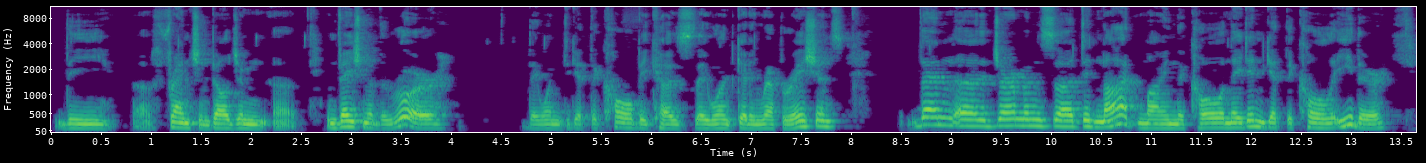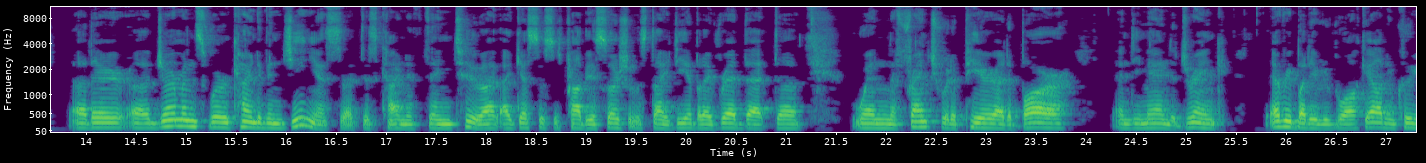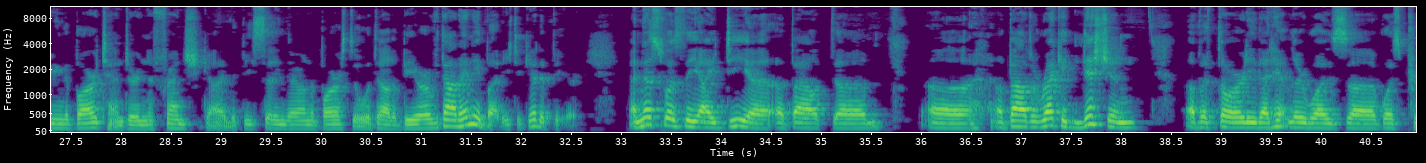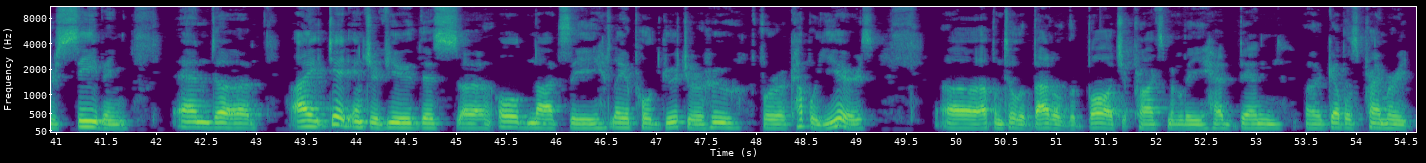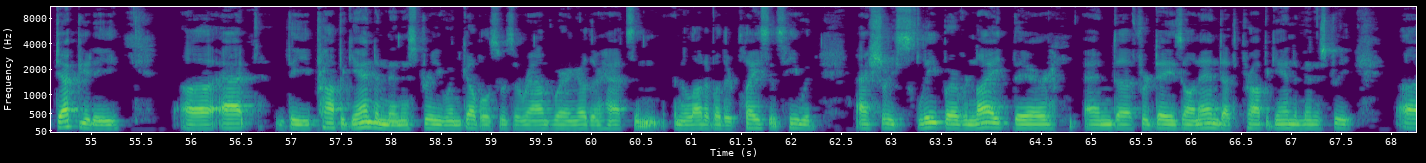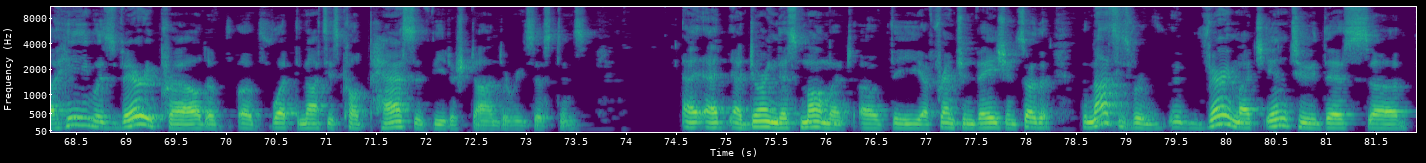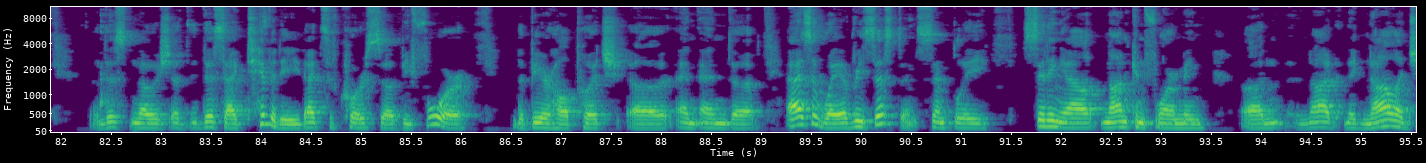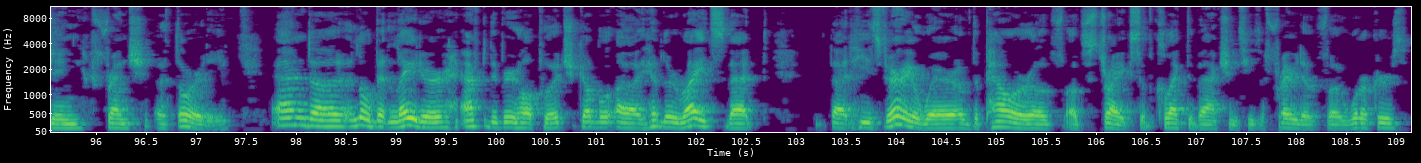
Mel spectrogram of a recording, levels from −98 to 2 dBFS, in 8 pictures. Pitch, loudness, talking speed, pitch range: 120 Hz, -23 LUFS, 165 wpm, 110-135 Hz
